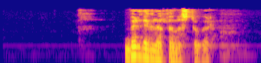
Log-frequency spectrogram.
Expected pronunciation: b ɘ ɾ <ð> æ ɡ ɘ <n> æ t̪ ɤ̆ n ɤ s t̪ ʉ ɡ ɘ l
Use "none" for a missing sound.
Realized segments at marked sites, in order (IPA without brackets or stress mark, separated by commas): ð, n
